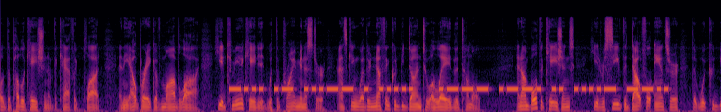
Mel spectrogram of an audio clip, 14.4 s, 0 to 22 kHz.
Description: Morse code, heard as a keyed tone, machine-sent, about 16 wpm, 830 Hz, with speech in English. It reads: BA3E5 JPI4Z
